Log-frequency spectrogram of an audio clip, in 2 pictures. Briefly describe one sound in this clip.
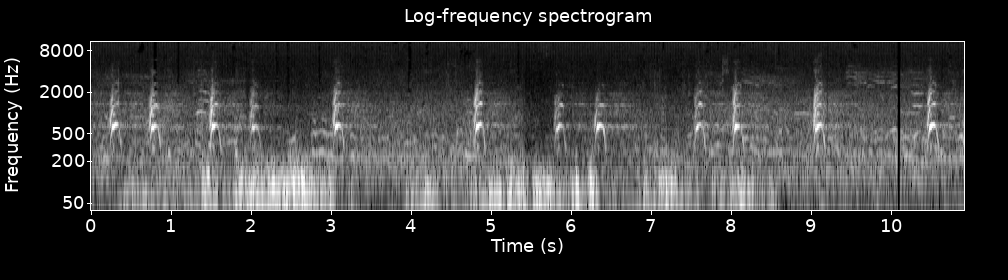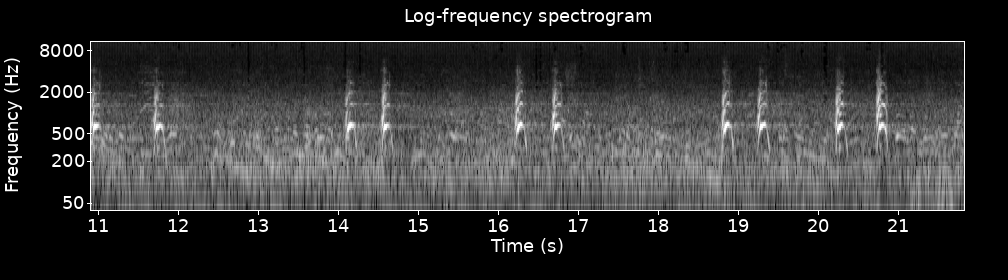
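A dog barks loudly in sharp single barks.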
